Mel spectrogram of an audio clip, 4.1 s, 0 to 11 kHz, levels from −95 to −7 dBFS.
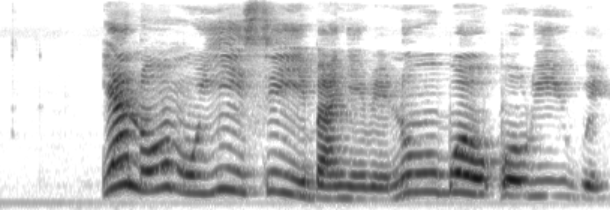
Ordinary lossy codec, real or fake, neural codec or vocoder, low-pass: none; real; none; none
